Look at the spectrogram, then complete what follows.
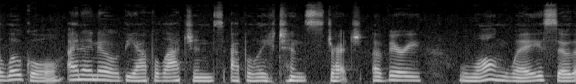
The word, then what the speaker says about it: Appalachia: I did want to address my pronunciation of Appalachian. I was told years ago by someone from West Virginia that that's how they say it, as Appalachia, not Appalachia, which is the way I grew up saying it, the Appalachian Mountains.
